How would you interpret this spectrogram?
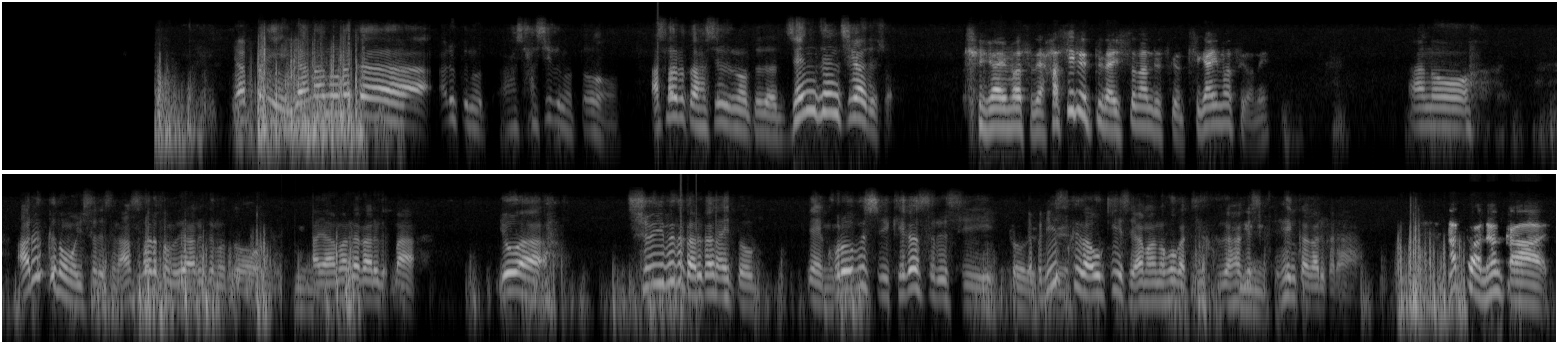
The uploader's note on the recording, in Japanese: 歩きながら1時間、対談する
